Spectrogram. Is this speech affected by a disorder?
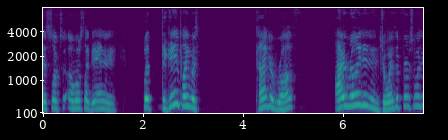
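Yes: cerebral palsy.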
